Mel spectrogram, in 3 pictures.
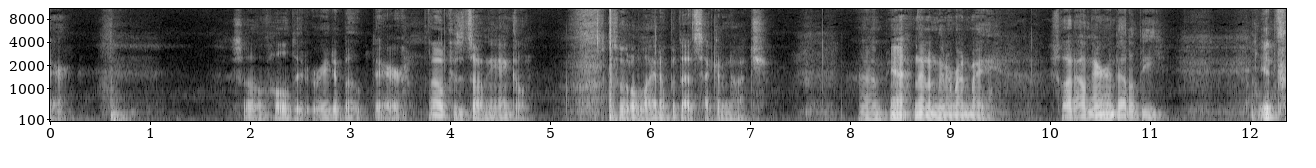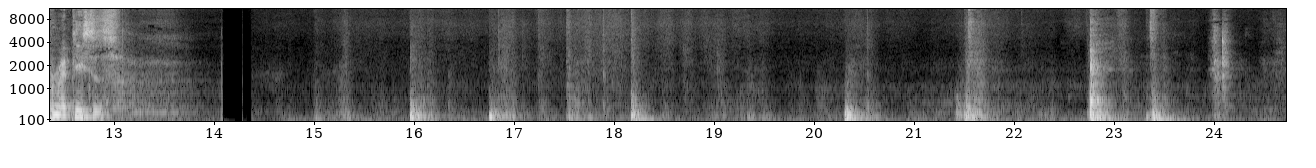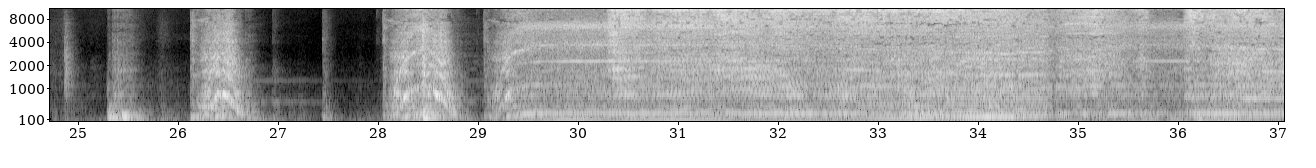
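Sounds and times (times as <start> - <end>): circular saw cutting wood: 26.2 - 26.8, 28.1 - 37.0
wood and tools clattering: 29.7 - 37.0.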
